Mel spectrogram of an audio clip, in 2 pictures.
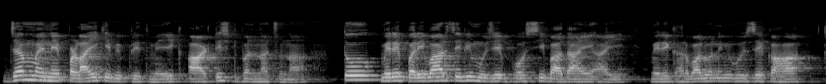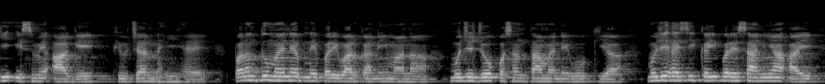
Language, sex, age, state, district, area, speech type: Hindi, male, 18-30, Madhya Pradesh, Balaghat, rural, spontaneous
